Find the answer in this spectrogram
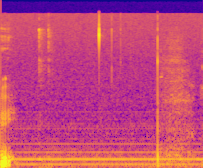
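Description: Two faint computer mouse clicks, about one and a half seconds in and half a second apart, over a low steady hum.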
